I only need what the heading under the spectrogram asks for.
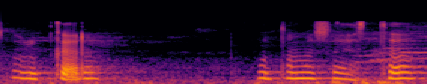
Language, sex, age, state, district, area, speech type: Odia, female, 18-30, Odisha, Subarnapur, urban, spontaneous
